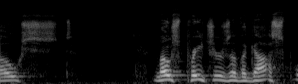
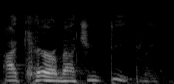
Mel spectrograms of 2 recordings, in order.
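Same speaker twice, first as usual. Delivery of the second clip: soft unvoiced whisper; 2 semitones lower, 8 dB quieter than usual. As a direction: breathe it gently to them. [name]'s words whispered.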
